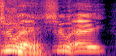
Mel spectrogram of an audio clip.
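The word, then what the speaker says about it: Shuhei: first name uh shuai shui there it is shui y CA has commented on when his uh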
